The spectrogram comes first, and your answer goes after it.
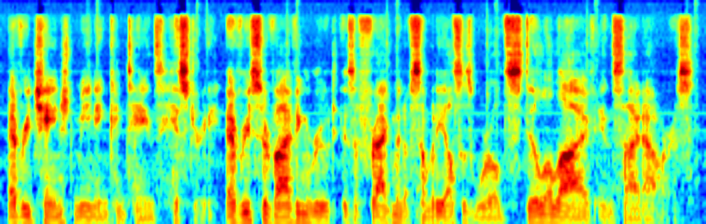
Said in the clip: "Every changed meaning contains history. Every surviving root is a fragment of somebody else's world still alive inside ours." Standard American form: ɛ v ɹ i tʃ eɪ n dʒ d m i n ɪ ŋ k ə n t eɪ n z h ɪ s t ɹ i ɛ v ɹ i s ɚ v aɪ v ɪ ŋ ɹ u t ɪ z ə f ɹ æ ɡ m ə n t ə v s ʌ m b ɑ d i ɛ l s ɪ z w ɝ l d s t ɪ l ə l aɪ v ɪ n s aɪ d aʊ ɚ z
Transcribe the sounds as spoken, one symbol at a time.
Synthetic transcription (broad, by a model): ɛ v ɹ i tʃ eɪ n dʒ d m i n ɪ ŋ k ə n t eɪ n z h ɪ s t ɹ i ɛ v ɹ i s ɚ v aɪ v ɪ ŋ ɹ u t ɪ z ə f ɹ æ ɡ m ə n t ə v s ʌ m b ɑ d i ɛ l s ɪ z w ɝ l d s t ɪ l ə l aɪ v ɪ n s aɪ d aʊ ɚ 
